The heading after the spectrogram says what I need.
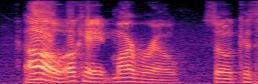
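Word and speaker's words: Marlborough: If you know how to Marlboro? pronounce the American cigarette company, then you know how to pronounce this. Oh, okay, Marlboro.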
